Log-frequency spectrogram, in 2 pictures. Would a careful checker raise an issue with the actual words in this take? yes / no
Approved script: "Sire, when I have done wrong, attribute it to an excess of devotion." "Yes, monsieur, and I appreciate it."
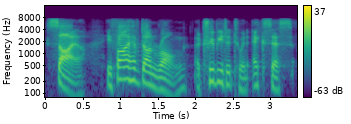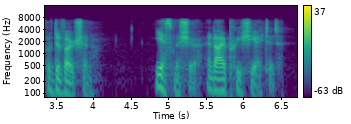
yes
